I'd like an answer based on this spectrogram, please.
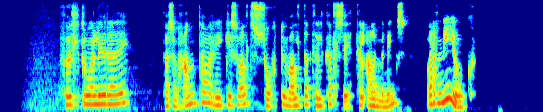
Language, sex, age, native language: Icelandic, female, 30-39, Icelandic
